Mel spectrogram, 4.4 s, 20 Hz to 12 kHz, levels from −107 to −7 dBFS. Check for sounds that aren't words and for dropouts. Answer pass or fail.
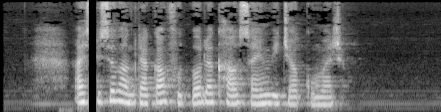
fail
